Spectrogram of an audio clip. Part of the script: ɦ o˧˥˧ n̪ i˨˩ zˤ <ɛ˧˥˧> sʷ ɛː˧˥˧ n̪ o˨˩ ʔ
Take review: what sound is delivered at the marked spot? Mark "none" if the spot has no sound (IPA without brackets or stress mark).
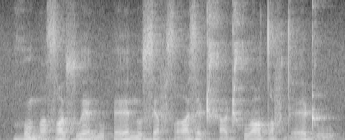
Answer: ɛ˧˥˧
